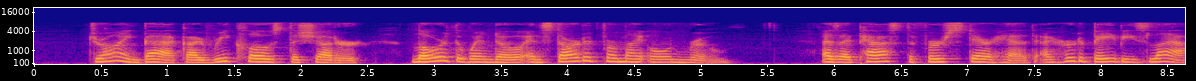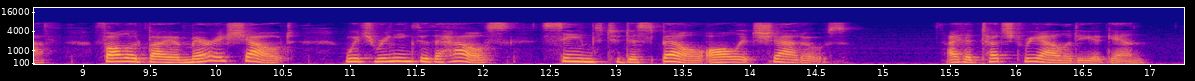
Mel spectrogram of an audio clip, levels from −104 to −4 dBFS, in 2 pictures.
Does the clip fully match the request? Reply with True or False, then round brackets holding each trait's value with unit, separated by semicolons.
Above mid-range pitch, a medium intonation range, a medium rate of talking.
True (205 Hz; 4.1 semitones; 165 wpm)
